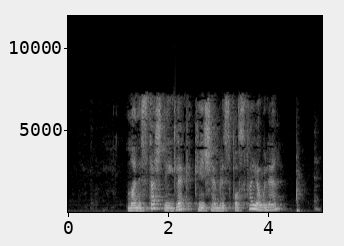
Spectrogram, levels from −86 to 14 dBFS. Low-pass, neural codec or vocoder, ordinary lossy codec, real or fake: 7.2 kHz; none; AAC, 32 kbps; real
